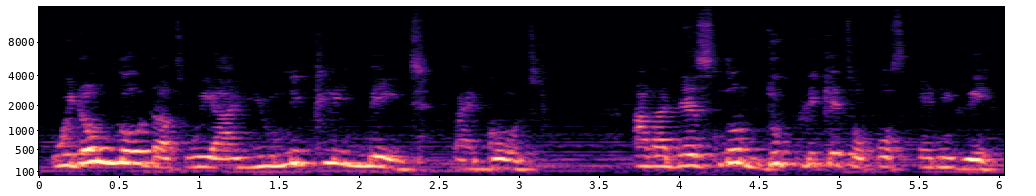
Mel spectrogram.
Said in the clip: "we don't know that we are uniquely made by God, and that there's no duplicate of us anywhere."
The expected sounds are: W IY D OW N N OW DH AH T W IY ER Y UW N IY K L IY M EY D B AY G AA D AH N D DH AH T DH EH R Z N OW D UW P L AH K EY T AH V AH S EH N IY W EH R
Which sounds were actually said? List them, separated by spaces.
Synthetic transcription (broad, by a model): W IY D OW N N OW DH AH T W IY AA Y UW N IY K L IY M EY D B AY G AA D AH N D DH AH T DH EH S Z N OW D UW P L AH K EY T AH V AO S EH N IY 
